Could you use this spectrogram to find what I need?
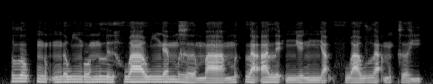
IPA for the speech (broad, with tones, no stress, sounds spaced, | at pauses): l o˦˥ p̚ ŋ ə̰˧˨ m ŋ ə˧ w ŋ o˨˦ n l ɨ˨˩ h w aː˧ w ŋ ɛ˧ m ɣ əː˨˩ m aː˨˩ m ə˦˥ t̚ l a̰ː˧˥ l ḛ˧˨ ɲ e˨˦ ŋ ɲ a̰˧˨ w h w a˨˦ w l a̰˧˥ m k ə˨˩ j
